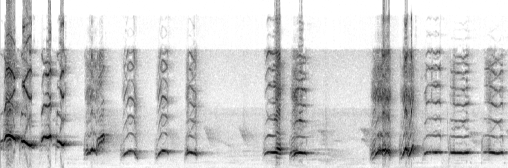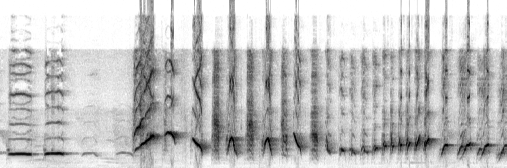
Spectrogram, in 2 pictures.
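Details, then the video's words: Energetic green leafbird song meant to provoke a rival into fighting, drawing on imitated birds like sparrows and ciblek: bursts of bright whistles, buzzy trills and runs of level whistled notes, broken by short pauses. "CUCAK IJO GACOR FULL BONGKAR ISIAN AGAR CUCAK IJO LAWAN EMOSI DAN MAU JAMTROK"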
